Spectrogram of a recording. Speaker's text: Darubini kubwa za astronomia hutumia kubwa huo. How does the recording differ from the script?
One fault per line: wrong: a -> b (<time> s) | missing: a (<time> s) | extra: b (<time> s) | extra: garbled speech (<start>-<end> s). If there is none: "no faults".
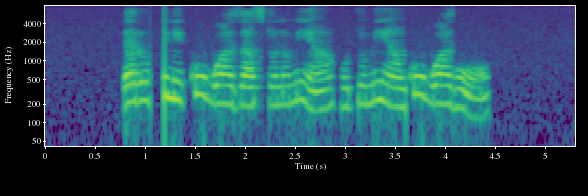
no faults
